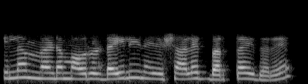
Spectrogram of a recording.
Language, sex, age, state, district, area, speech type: Kannada, female, 18-30, Karnataka, Chitradurga, rural, conversation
